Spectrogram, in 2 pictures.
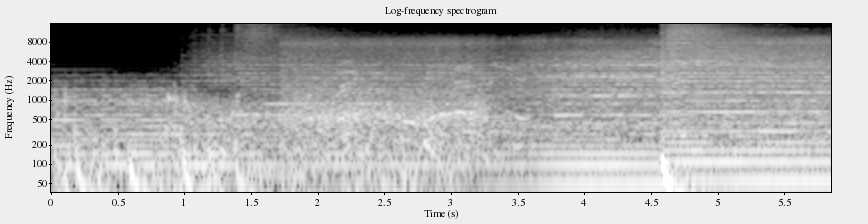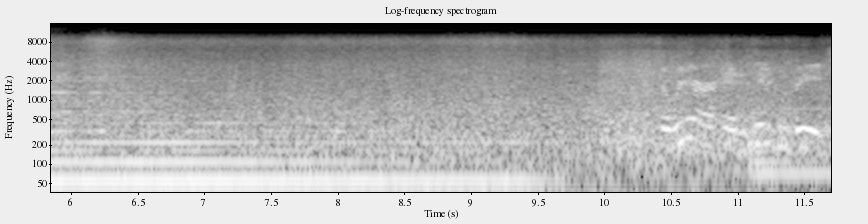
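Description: Ocean surf at Hidden Beach in El Nido, Palawan, a loud continuous wash of breaking waves with heavy low rumble and wind-like hiss, close and swelling in intensity.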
